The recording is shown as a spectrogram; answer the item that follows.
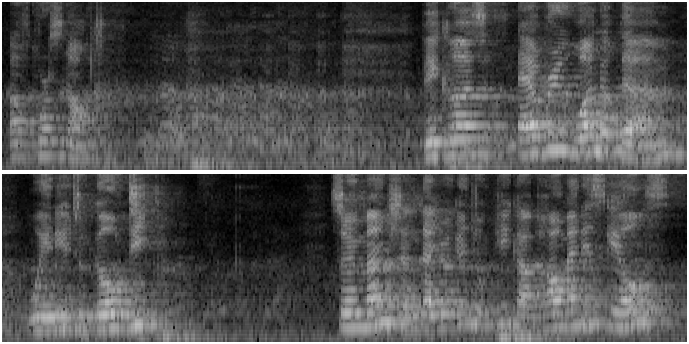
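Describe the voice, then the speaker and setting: A woman voice coach giving an energetic keynote talk, coaxing the audience through exercises on stage. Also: on the high side, measured pace, long pauses. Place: large conference hall on stage. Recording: roomy hall, distant mic, faint ambience.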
